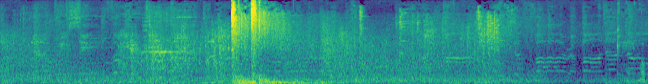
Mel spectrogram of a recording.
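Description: Naval gunfire in World of Warships, a dense rumbling barrage with one heavy boom standing out near the middle over a continuous battle din.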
